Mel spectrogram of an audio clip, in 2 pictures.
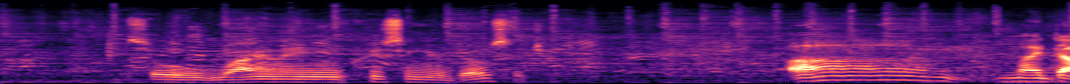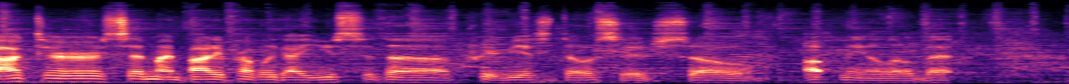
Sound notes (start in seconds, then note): none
